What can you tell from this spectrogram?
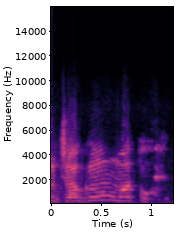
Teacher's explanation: कुछ लोग नाक से उच्चार करते हैं, तो वो नाक से उच्चार करना जो है वो भी उन्होंने यहाँ पे ये किया है, स्पेसिफाई किया है। तो संधि के कारण ये जो ग है वो 2 बार आ जाता है। और जो दूसरा आता है वो अनुनासिक आता है, यानी नाक से उसका उच्चार करना होता है।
